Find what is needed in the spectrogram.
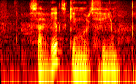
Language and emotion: Russian, sad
